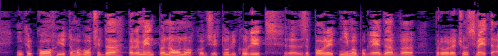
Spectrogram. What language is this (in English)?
Slovenian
